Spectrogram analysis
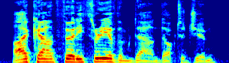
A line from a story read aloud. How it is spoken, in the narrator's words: said loudly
